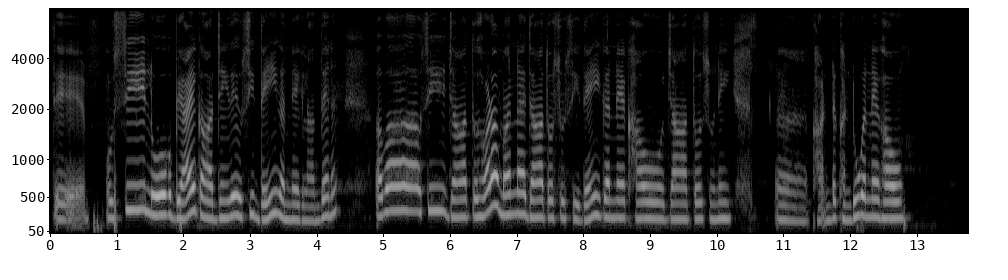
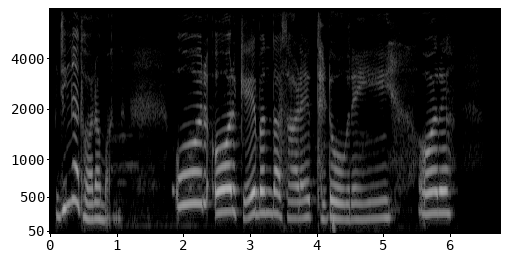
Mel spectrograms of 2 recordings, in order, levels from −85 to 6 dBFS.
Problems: low volume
